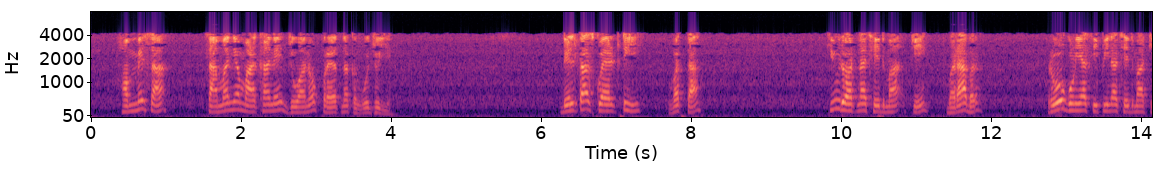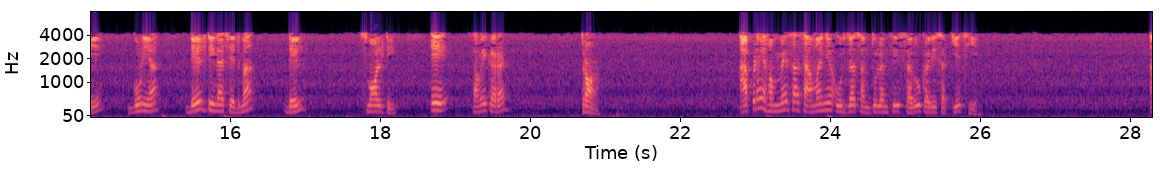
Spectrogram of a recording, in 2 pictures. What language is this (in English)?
Gujarati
